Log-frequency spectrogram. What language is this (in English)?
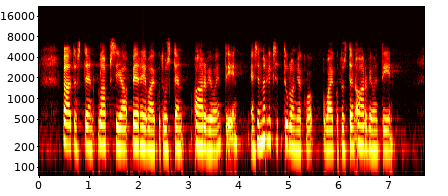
Finnish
